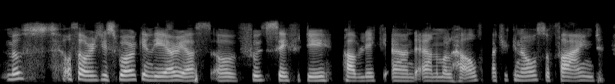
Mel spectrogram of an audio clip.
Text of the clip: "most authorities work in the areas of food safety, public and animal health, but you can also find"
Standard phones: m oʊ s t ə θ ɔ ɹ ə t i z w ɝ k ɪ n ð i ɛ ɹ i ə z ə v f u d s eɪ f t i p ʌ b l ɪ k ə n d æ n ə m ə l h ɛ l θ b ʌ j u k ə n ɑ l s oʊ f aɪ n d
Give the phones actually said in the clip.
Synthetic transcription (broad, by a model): m oʊ s t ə θ ɔ ɹ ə t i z w ɝ k ɪ n ð i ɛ ɹ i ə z ə v f u d s eɪ f t i p ʌ b l ɪ k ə n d æ n ə m ə l h ɛ l θ b ʌ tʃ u k ə n ɑ l s oʊ f aɪ n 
